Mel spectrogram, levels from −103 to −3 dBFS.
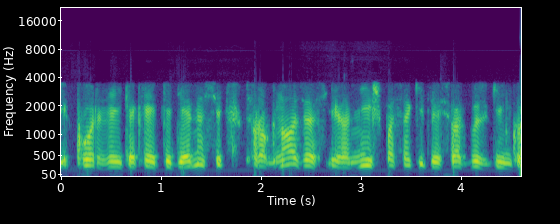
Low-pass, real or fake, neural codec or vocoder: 9.9 kHz; real; none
